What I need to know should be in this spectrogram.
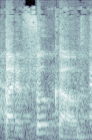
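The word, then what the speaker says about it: Buttafuoco: No, it isn't Matthew. It's, But a Foucault. But a Foucault. What did I say? Well, Matthew, of all the possible mispronunciations of that name, you seem to have stumbled upon absolutely the worst one.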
